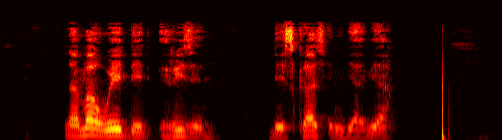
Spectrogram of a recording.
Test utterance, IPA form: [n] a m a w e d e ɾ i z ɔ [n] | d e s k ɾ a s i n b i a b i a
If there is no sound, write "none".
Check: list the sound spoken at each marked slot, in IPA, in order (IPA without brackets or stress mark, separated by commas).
n, n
